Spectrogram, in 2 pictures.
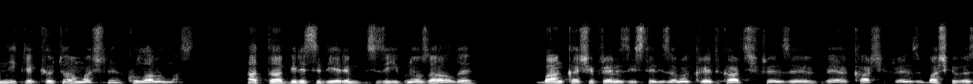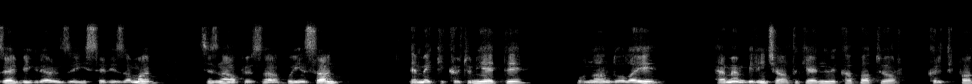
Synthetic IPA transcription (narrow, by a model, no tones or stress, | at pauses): nlʲiclʲɛcʰø̞t̪ʰyamat͡ʃlˠɯkʰulˠːanɯlˠmaz̥ | hat̪ːaːbiɾisid̪ije̞lʲimsiziɦipno̞zaːlˠd̪ɯ | baŋkʰaʃifɾeniziːst̪ʰe̞d̪iːzamankʰɾed̪i̥kʰaɾt̪ʃi̥fɾenizive̞jaːkʰaɾt̪ʃifɾenizibaʃkaø̞zælʲbilʲɟilʲeɾiniziist̪ʰe̞d̪iːzaman | siznaːpʰɯjosunabuinsan | d̪e̞mɛcːicʰø̞t̪ʰynyjɛt̪ːi | bund̪and̪o̞lˠajɯ | hɛmænbilʲint͡ʃalˠd̪ɯcʰɛnd̪inikʰapat̪ʰɯjo̞ɾ̥ | kʰɾit̪ʰi̥kfa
